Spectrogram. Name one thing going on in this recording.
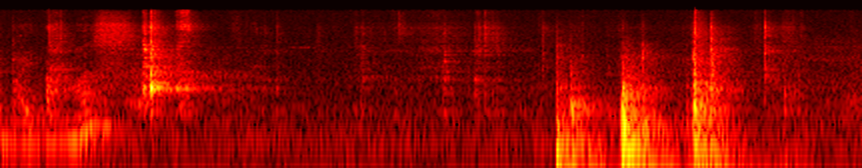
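A metal bowl clanks as it is fitted onto a stand mixer.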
